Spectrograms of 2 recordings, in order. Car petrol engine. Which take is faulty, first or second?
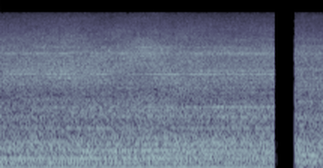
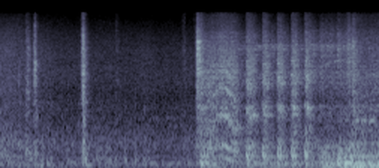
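second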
